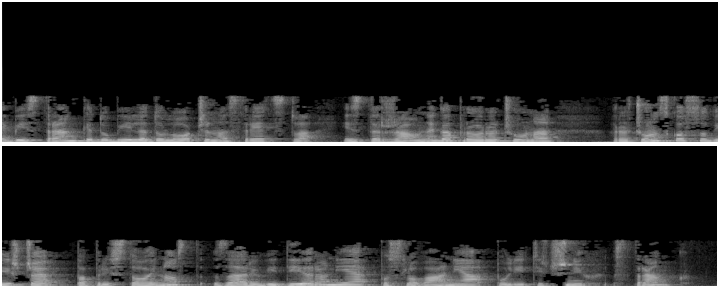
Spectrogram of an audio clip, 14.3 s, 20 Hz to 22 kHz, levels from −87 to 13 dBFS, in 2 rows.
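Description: Throughout the speech, a hard ceiling at 7.2 kHz leaves the spectrogram blank above it, and weak components flicker in and out as speckled islands. Sibilants sound swirly and metallic, and attacks smear. This is likely MP3 compression at a low bitrate, which fits roughly 32 kbps.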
